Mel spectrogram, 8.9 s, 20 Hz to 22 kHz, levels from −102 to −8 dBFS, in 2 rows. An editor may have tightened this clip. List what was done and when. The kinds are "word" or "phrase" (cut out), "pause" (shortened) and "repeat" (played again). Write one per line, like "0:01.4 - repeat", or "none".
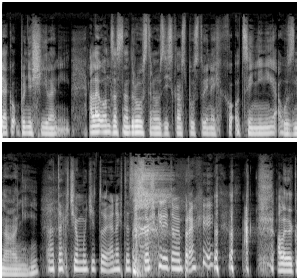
none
